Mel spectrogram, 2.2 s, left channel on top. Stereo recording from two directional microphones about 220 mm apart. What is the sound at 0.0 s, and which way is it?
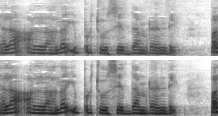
A woman's voice, 50° right (ahead or behind).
